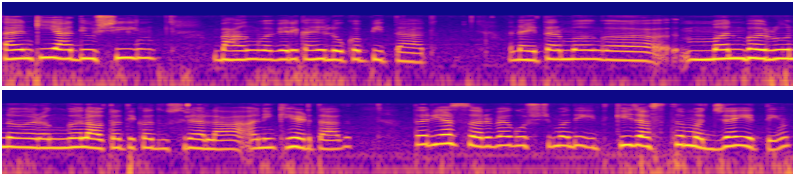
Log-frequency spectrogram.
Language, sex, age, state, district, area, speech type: Marathi, female, 45-60, Maharashtra, Akola, rural, spontaneous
